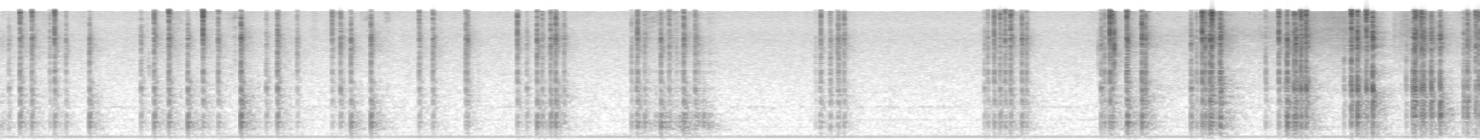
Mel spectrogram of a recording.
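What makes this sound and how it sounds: Long orange nails tap and scratch quickly and aggressively on a solid, polished, varnished wooden desk top, close up. Short, dry, woody clicks come in rapid bursts with brief raspy scrapes between them, over a steady low hum.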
